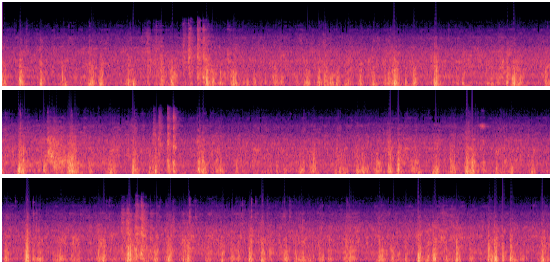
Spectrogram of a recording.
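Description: Wheels of an Indian Railways express train's passenger coaches clattering over rail joints while running at speed, heard from aboard the train: a quick, irregular stream of clacks over a steady rumble, with a few louder bursts of clatter.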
